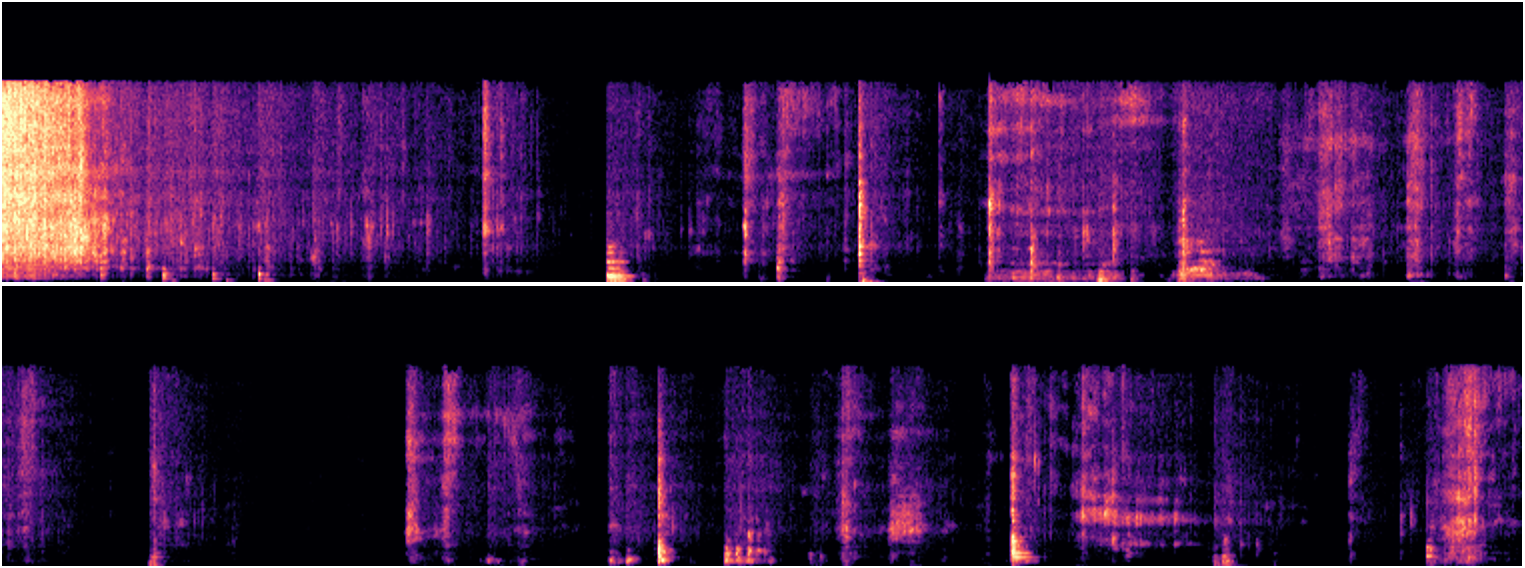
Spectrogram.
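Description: Sliced onions and bell peppers hitting hot oil in a wok, a loud sizzle that fades over the first few seconds. After that, scattered scraping and knocking as spatulas toss the vegetables in the pan, with quiet gaps between.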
